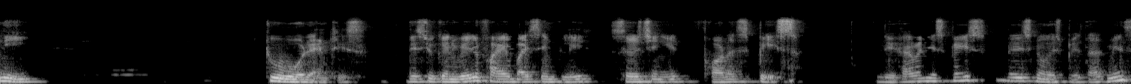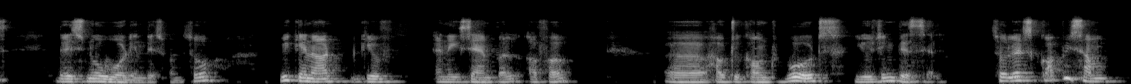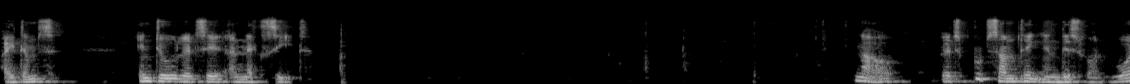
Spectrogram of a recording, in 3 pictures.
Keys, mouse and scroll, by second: 3.6 ctrl+shift+Down, 5.7 ctrl+f, 8.8 Return, 12.1 Escape, 12.9 Escape, 13.2 Escape, 26.4 click, 28.8 ctrl+shift+Down, 29.9 Delete, 33.5 click.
